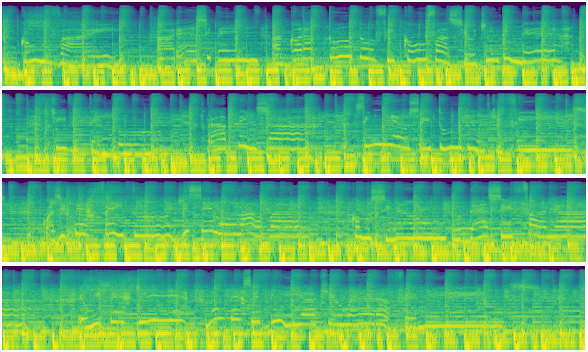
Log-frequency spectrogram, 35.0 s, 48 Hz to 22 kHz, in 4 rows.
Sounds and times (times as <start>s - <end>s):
Music: 0.0s - 35.0s.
